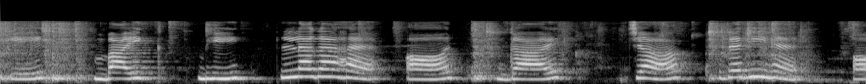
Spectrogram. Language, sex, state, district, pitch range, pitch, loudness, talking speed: Hindi, female, Bihar, West Champaran, 250-300 Hz, 275 Hz, -13 LUFS, 75 wpm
